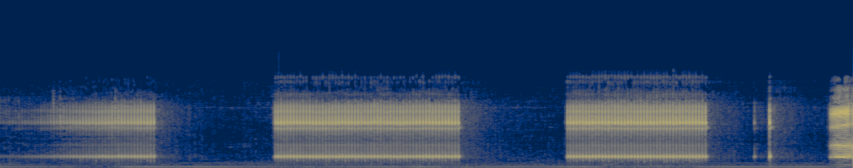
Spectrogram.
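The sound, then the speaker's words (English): A telephone rings on the line after Nero Wolfe dials a number from the library that serves as his office. Three long, buzzy ringing tones, each about a second and a half with short pauses between, play over a steady low hum and end with clicks. “He had just dialed a phone number and, with his eyes closed, was leaning back in his specially built chair”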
